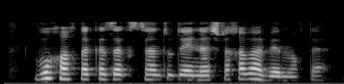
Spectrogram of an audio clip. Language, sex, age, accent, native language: Uzbek, female, 19-29, Buxoro, Uzbek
